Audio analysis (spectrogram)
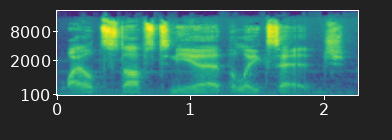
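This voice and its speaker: Deep-voiced man narrating over music. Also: steady tone, measured pace, sharp tone. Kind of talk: scripted dramatic story narration.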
